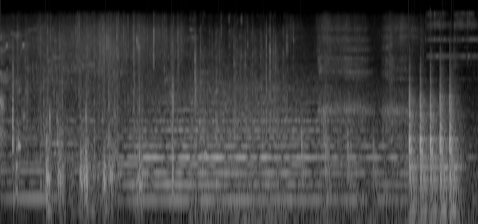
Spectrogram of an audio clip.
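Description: A horse's hooves clip-clop at a steady walking pace in a TV drama scene over a busy background of music, then a sharper burst of hoof knocks near the end.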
